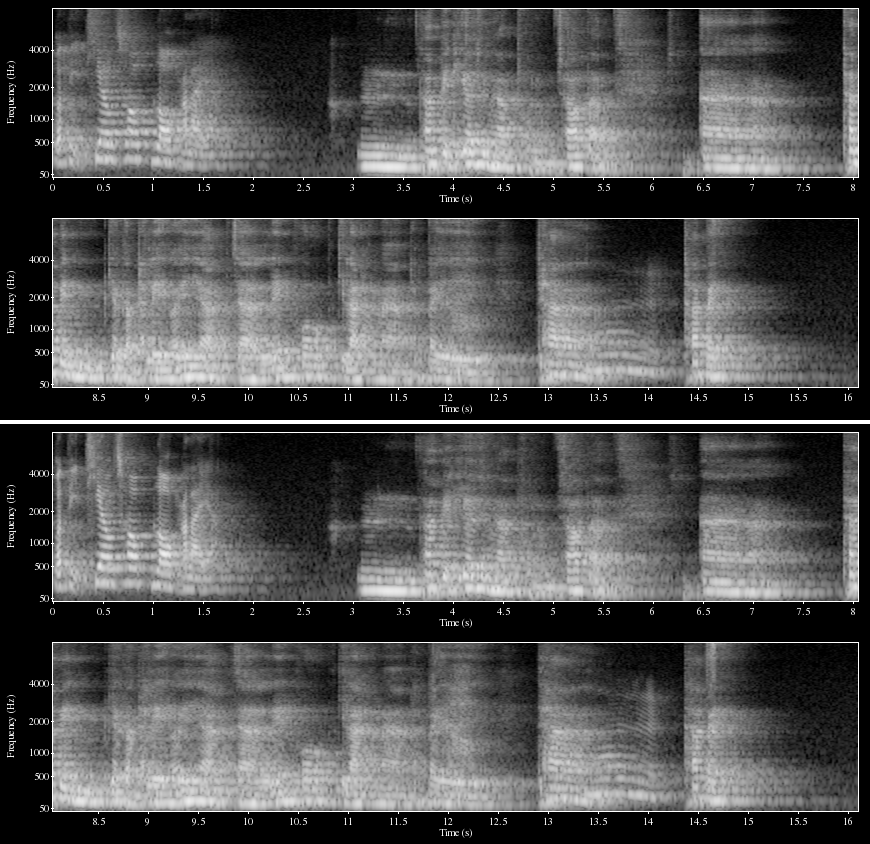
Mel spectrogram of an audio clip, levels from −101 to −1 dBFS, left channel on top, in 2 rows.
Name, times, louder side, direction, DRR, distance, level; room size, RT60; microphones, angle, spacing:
voice 1, 0.0-1.7 12.0-12.2 13.0-14.1, right 3 dB, 70° right, 8 dB, 1.2 m, -22 dB
voice 2, 3.0-6.0 6.5-7.2 7.9-12.3 12.9-13.4 14.4-14.7, left 1 dB, 75° left, -1 dB, 3.3 m, -19 dB
13.5 x 6.6 x 7.5 m, 1.3 s
head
